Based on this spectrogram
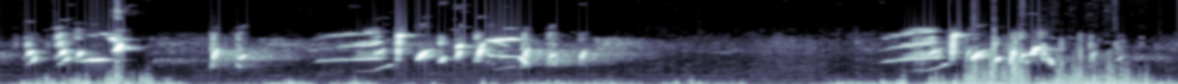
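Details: Goldfinch song meant for young birds to learn: high twittering, buzzy phrases in two bursts, partly over loud, low rumbling background noise.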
